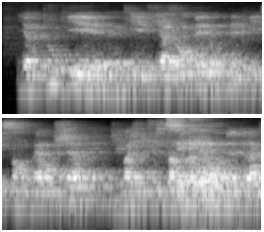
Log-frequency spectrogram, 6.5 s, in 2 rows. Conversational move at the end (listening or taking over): listening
